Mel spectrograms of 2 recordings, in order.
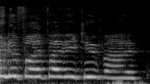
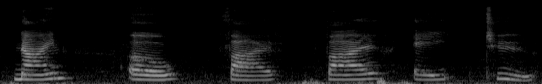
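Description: First: The number is said at normal speed. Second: The number is said slowly.

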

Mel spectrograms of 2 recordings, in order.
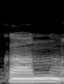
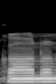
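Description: No difference in how they are said.

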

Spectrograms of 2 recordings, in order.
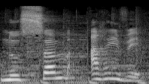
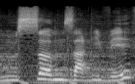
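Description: First: Sommes and arrivés are said without a liaison. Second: Sommes is linked to arrivés with a liaison.

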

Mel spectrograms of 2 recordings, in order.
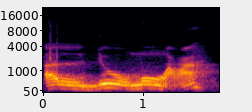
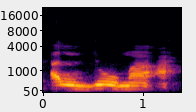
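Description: First: The m is followed by a u vowel. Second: The m is followed by an a vowel. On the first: "mimnya menggunakan dhammah" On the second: "mimnya difathahkan"

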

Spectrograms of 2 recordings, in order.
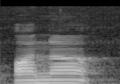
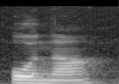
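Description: First: The first vowel sounds like a. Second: The first vowel sounds like o. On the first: This is how native speakers actually say it. "They say on Ana" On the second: This follows the spelling letter by letter. "even though it says Ona"

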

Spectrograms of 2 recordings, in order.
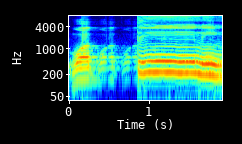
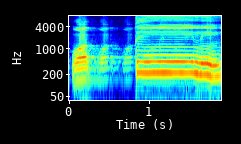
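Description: No difference in how they are said.

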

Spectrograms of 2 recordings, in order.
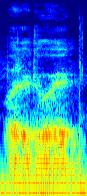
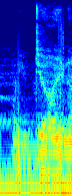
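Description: First: It is said in a scary voice. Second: It is said in a normal voice.

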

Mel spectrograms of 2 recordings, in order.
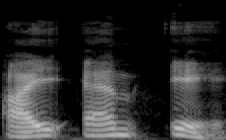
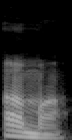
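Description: First: The three words are said separately. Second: The three words are run together as one.

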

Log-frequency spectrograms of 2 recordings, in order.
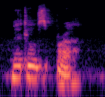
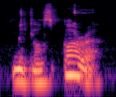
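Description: First: The ending is a short 'bruh' with no vowel before R. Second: The ending is 'borough' with a vowel before R. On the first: The speaker calls it right. "That's how we pronounce it" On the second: The speaker calls it wrong. "tend to pronounce it"

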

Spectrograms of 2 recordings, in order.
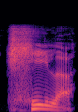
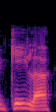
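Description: First: The word starts with an H sound. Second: The word starts with a hard G sound. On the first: The speaker calls it right. "that G is pronounced as an H" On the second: The speaker calls it wrong. "not the Gila"

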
